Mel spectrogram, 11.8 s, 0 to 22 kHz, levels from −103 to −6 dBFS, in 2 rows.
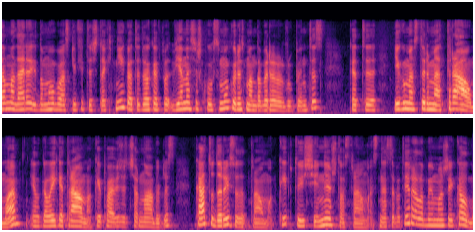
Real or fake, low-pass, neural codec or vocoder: fake; 10.8 kHz; vocoder, 44.1 kHz, 128 mel bands every 512 samples, BigVGAN v2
